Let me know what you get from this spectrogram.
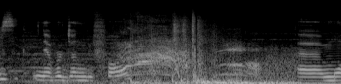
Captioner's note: both grunt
